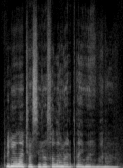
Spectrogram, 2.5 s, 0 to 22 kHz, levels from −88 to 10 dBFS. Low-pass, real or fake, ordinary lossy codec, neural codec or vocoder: none; fake; none; codec, 44.1 kHz, 1.7 kbps, Pupu-Codec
